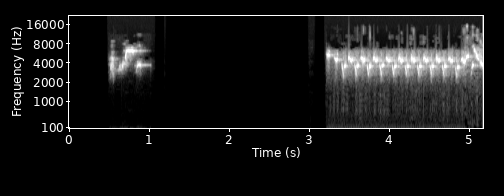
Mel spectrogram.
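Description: European goldfinch: a brief liquid twitter, then after a pause a fast run of bright tinkling, buzzy notes, about three per second, high-pitched.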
